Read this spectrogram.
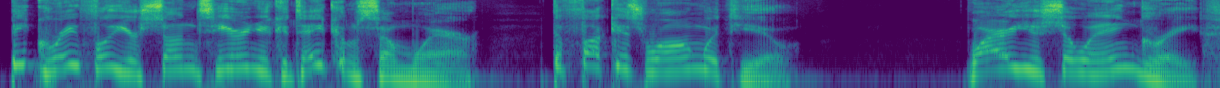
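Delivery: high-pitched, heated telling-off; an indignant dad scolding another parent; scolding rebuke. Acted. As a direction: snap back at a whiner in disbelief. Rebuking the imagined complainer.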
